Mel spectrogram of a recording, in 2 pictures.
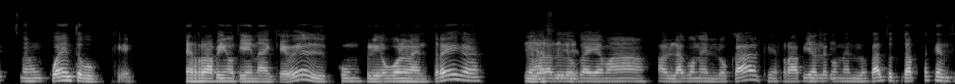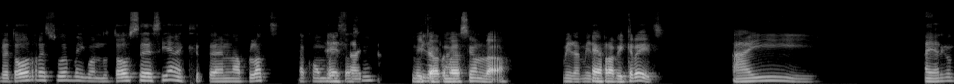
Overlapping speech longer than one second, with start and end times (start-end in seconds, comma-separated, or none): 12.8-14.2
